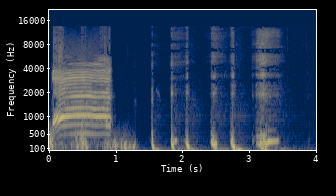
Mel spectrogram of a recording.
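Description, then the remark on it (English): A person imitates a sheep with one loud, wavering bleat held for about a second, followed by several short, choppy vocal bursts. “You could give me the braying, the baying sheep, the buying sheep, wherever how you want to call it.”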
